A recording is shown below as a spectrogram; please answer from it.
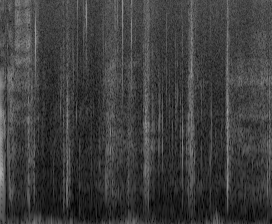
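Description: Footsteps on rocky ground, a step about every half second, over a low rumble.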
